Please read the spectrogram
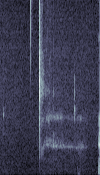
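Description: A sharp click about two-thirds of a second in, followed by a faint hiss with a thin whistling tone that lasts under a second.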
